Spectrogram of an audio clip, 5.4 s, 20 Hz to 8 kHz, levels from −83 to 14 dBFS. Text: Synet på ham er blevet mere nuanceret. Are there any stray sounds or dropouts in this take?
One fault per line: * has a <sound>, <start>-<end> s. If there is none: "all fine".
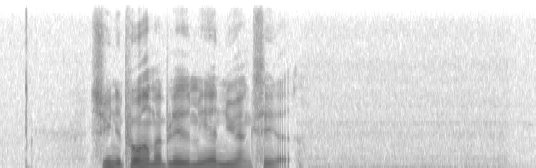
all fine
